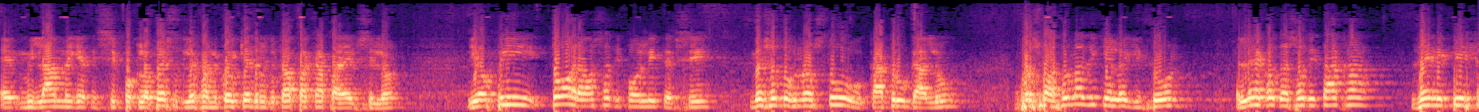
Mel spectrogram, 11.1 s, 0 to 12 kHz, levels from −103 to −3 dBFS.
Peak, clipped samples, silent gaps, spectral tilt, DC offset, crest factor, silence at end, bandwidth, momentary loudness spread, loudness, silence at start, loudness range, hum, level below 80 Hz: 0 dBFS; under 0.1%; none; -8.5 dB/octave; under 0.1%; 10 dB; 0 s; 7.4 kHz; 7 LU; -11 LUFS; 0 s; 1 LU; none; -42 dBFS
